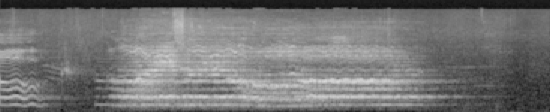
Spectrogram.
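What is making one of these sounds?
An elderly man chants in a sung voice through a microphone in a reverberant hall.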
